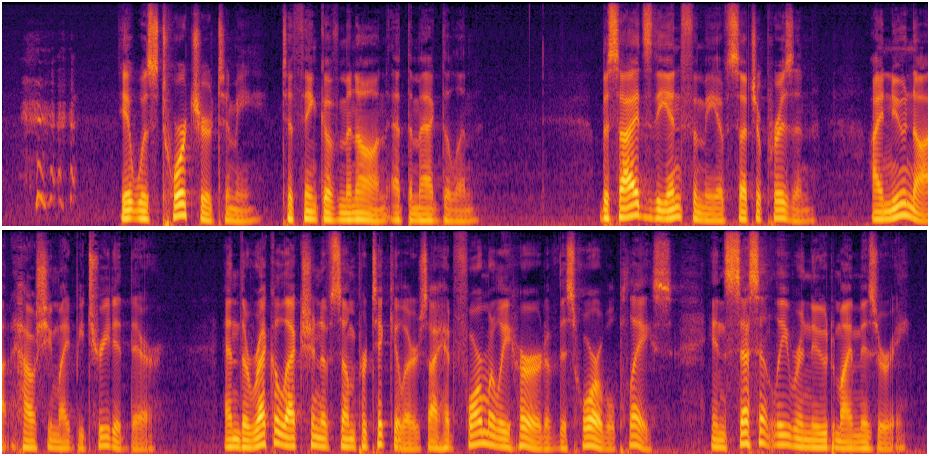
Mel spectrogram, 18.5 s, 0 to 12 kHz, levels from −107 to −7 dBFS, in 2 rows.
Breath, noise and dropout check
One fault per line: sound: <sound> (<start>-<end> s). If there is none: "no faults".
sound: laugh (0.2-0.8 s)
